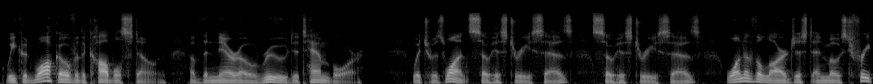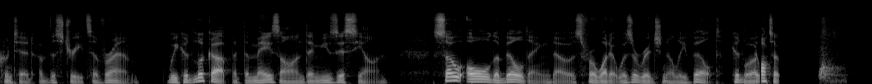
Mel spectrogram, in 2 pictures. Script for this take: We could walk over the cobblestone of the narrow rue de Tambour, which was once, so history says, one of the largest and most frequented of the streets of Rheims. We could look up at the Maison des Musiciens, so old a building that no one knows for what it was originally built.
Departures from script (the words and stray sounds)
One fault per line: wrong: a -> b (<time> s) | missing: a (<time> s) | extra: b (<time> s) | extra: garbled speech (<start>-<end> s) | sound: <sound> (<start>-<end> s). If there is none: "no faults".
extra: so history says (6.0 s)
missing: that no one (14.2 s)
extra: garbled speech (16.0-16.5 s)
sound: whoosh (16.9-17.2 s)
